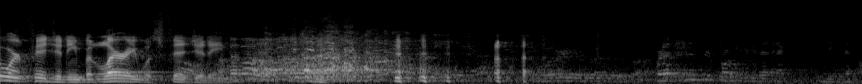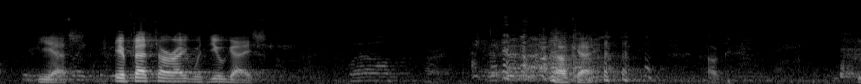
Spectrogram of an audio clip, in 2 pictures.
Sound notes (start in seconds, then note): 2.3 laughs; 6.3 board member faintly speaking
